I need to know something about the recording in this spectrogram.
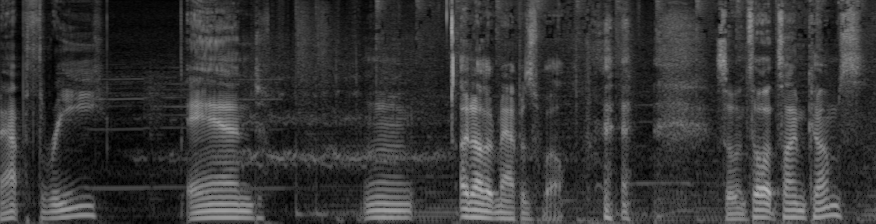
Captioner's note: chuckles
